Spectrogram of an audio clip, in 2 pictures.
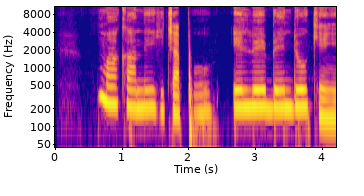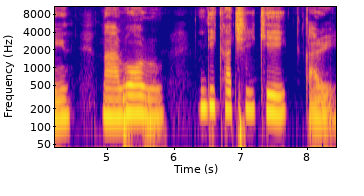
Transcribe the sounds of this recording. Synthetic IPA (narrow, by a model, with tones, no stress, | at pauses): m̩˦ma˦a˦kʰa˦ne˦ɦi˦t͡ʃa˨pʊ˦ | e˦lu˦e˦be˦n̩˦dɪ˦o˦kʰe˨ɲe˨˦ | na˨a˨ɾʊ˦ɔ˦ɾʊ˦ | n̩˦dɪ˦kʰa˦t͡ʃi˦kʰe˦ | kʰa̰˨ɾɪ̰˨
